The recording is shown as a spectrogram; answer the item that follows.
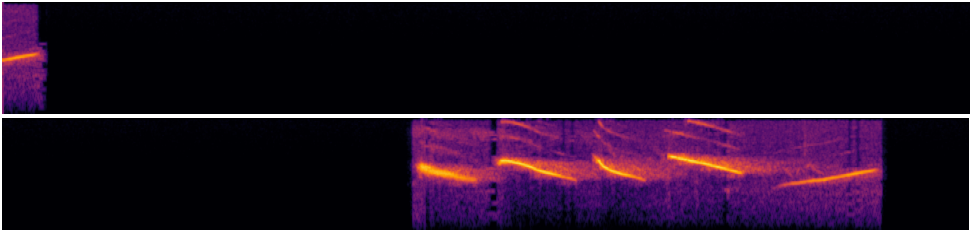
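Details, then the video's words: Green-winged saltator giving one rich, loud phrase of about five clear, slurred whistles, rising and falling, after a long silence; a clipped note opens the recording. "Trinca-ferro Bom dia seu Chico BOI"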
